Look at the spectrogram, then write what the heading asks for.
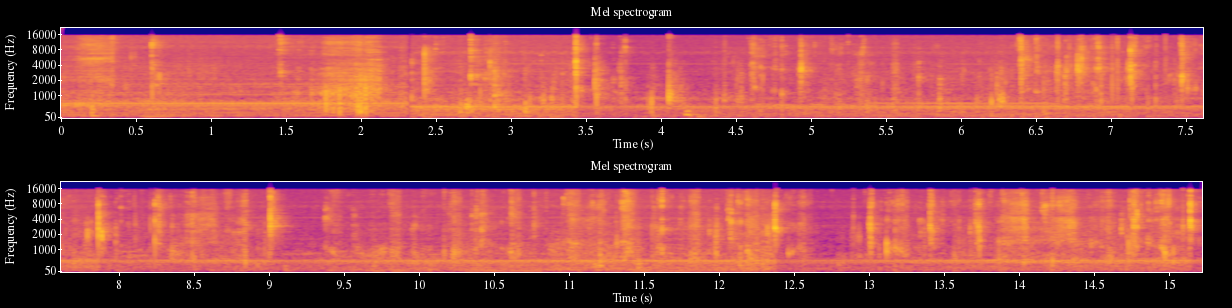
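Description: Close-miked chewing and biting of a mouthful of chili paneer: irregular wet mouth clicks and smacks, over a faint steady hum.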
